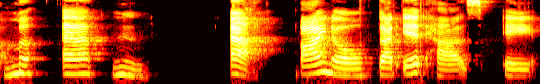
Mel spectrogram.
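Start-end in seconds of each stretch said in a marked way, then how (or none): 0.1-2.5 man broken into M, a, n, then the short a held alone; sounding out. Shown as a demonstration. Teacher sounding out man letter by letter for the class. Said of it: "listen to it out loud".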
